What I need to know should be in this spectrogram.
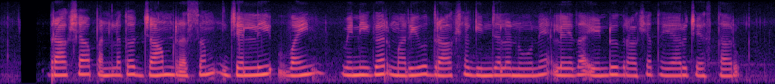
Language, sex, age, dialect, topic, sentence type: Telugu, female, 18-24, Southern, agriculture, statement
